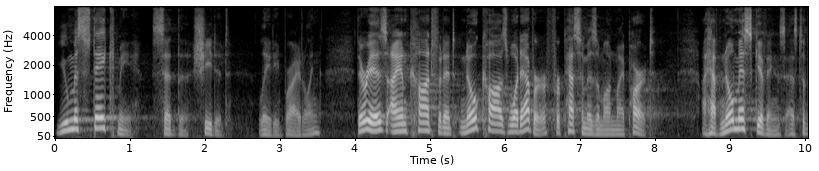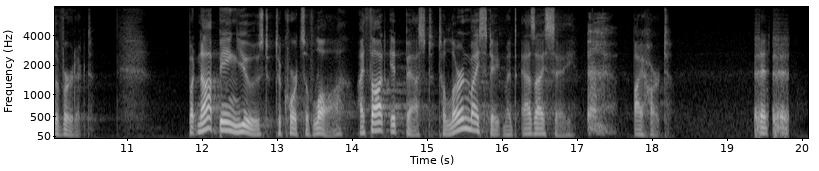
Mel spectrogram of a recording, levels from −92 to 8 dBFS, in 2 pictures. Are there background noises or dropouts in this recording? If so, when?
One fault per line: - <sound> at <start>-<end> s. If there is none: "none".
- throat clearing at 17.1-17.6 s
- laugh at 19.4-19.8 s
